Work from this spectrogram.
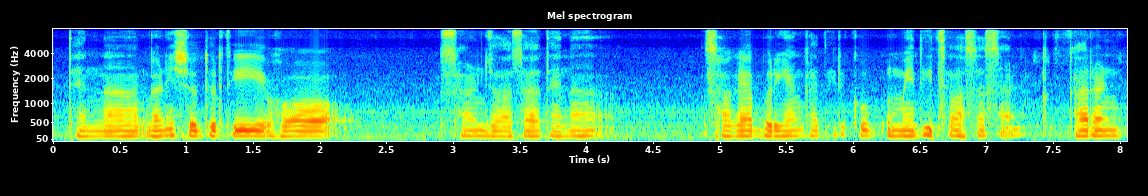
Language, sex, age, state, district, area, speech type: Goan Konkani, male, 18-30, Goa, Bardez, urban, spontaneous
